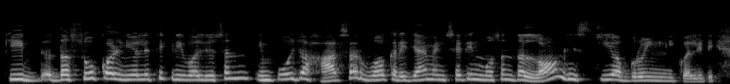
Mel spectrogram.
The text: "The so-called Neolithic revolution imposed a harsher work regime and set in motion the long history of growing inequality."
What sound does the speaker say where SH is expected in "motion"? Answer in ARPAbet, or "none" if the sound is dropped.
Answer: S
